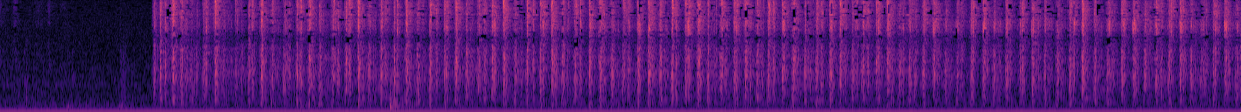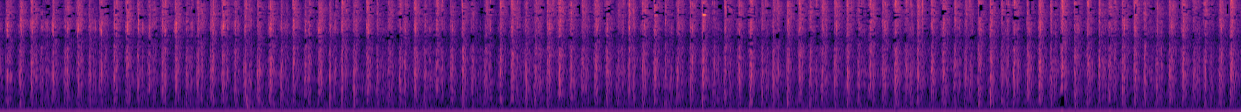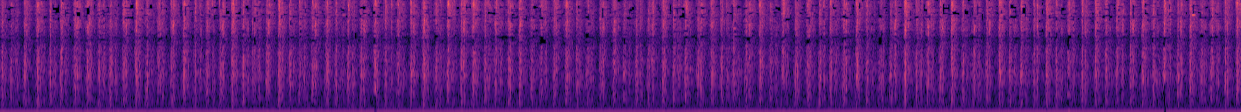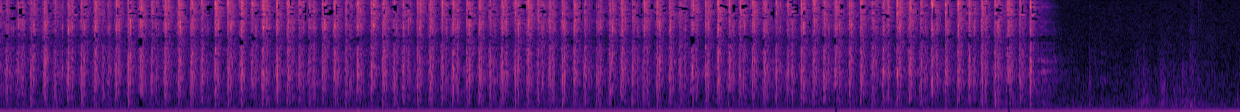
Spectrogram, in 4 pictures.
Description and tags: Small Gourd Shakers
Wouldn't mind a comment or an email with a link to your work, thanks!
Percussion, Shaker, Homemade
